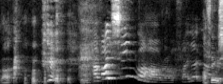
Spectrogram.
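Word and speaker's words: Baharroth: Swooping Hawks I'm going to paint up for you as well, because we've got, how do you pronounce it? Baharoth? Yeah. Baharoth.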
